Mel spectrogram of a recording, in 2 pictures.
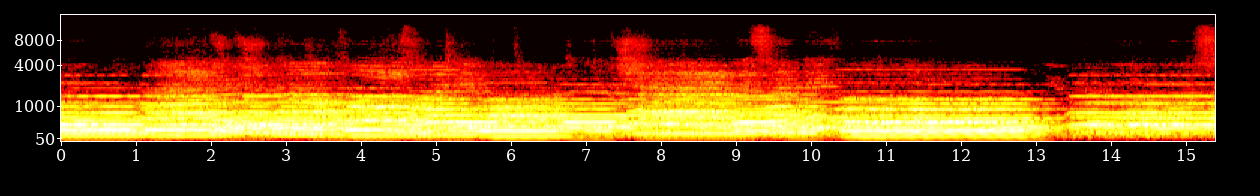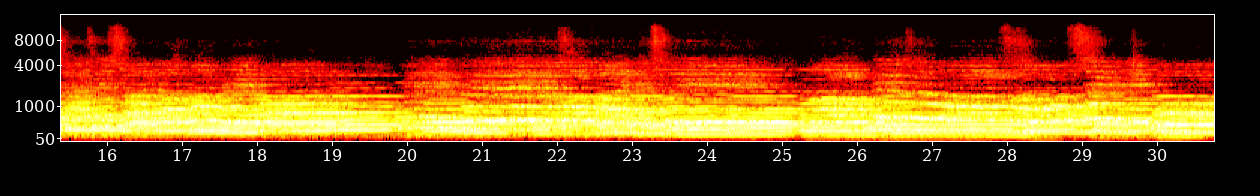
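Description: Mixed church choir singing with long sustained notes, and a short break about halfway through.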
